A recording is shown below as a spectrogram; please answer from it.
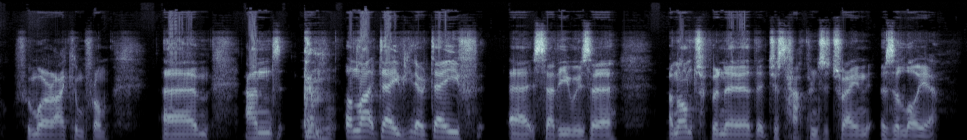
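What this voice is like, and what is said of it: Northern English Manchester accent. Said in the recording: “You can probably tell from the accent. Based in the UK, in the north of England, in Manchester.”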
